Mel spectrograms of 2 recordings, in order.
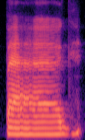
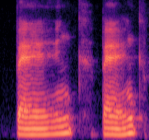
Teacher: It is the same vowel, bag and bank, but you can hear how the ah in bag is more open and bank is more, maybe a little more closed and definitely a little more nasalized. You don't have to do that intentionally.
